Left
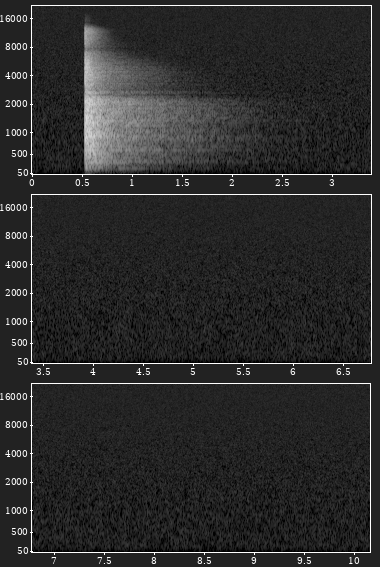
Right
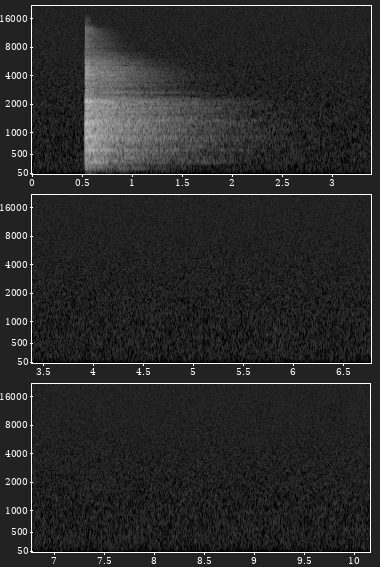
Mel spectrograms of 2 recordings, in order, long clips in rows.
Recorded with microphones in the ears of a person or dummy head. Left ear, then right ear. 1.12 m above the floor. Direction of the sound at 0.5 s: 70° left (ahead or behind).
